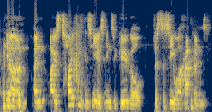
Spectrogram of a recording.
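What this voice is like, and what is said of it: British accent. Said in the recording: “I've still got a British accent”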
